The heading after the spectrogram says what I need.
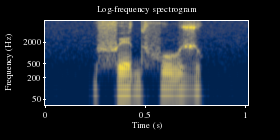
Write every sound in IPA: f e d f u ʒ

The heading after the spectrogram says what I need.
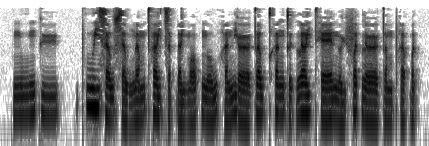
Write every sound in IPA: n̪ uː˨˧ ŋ k yː˧ | pʰ uː˥ j s ɐ˨ w s ɐ˨˩ w n̪ ɐ˨˧ m t̪ʰ ɐ˧ j t͡s ɐ˨ p̚ l ɐ˨ j m ɔː˨˥ p̚ n̪ o˨˥ w h ɐ˨˥ n j œː˨˩ t̪ ɐ˥ w kʰ ɐ˥ ŋ t̪ ɵ˧ t̚ l ɐ˥ j t̪ʰ ɛː˨˧ n̪ ɵ˨ ɥ f ɐ˥ t̚ l œː˨ t̪ ɐ˧ m pʰ ɐ˧ p̚ ɐ˥ k̚

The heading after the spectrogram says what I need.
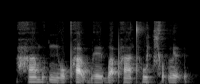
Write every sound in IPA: h ã˦ b ʊ˦ ʔ ɲ o˨ pʰ a̰˦˨ ʊ̯ b e˨ ɪ̯ b ä̰˦˨ pʰ ã˨ tʰ u˦ t͡ɕʰ ʊ˦ ʔ l ɪ˦ ʔ

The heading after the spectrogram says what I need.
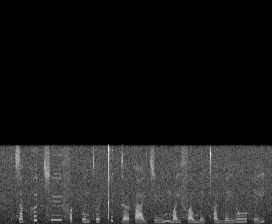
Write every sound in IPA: t͡s ɐ˨ k̚ h ɵ˥ t̚ t͡sʰ yː˥ f ɐ˨ k̚ p ɵ˨ n t̪ʰ ɵ˨˥ t̚ kʰ ɪ˥ k̚ t̪ œː˨˩ k aː˨˩ j t͡s yː˨˥ n m ɐ˨˧ j f ɐ˨˧ w m e˨˩ j t̪ʰ ɐ˨ j m e˨ j l uː˧ h e˨˥ j

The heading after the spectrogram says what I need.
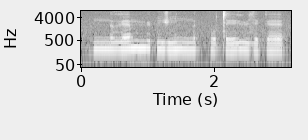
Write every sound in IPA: nː ə ɣ ɛ mː y h ĩ ʒ ĩ nː ə kː o ǀ e ɣ y z e k ɛ

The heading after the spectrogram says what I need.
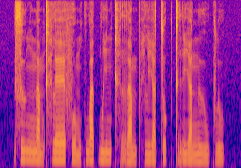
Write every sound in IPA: s ɯː˧ ŋ n a˩˦ m kʰ l ɛː˦˥ f o˩˦ m k w a˦˥ t̚ w i˦˥ n kʰ r a˨˩ m pʰ l i˨˩ a̯ t o˥˩ k̚ t r i˧ a̯ n ɯː˨˩ w k l u˨˩ k̚

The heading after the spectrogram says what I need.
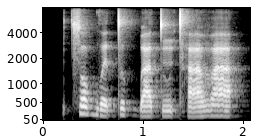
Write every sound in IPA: t͡s ɔ˦ ɡʷ ɛ˨ t ʊ˦ ɡ͡b a˨ t ũ˨ tʰ a˨˦ β a˦

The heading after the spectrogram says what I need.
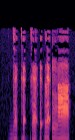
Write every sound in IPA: ɡ ɛ˦ k ɛ˦ ʔ k ɛ˨ ʔ ɪ˦ ʔ l ɛ˦ ʔ ŋ ä˦

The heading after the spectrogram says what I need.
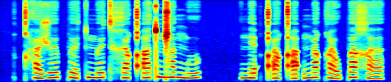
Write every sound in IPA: qʰ ʏ˧˩˧ ʒ ø˥ p ø˧˩˧ t m ø˧˥ t x ʏ˧˥ qʼ a˧˥ t ŋ͡ǁ ɐ˥ ŋ͡m u˧˥ | n e˧˥ ʔ qʼ ʏ˧˩˧ qʼ ɐ˧˩˧ ʔ ŋ͡m ʏ˥ q ʏ˧˩˧ w p ɐ˥ χ ɐ˧˩˧

